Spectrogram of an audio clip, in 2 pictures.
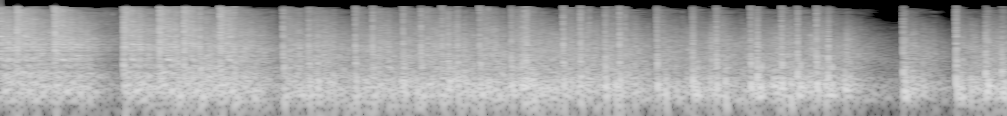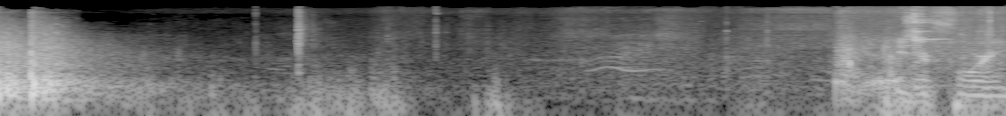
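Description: Volley of flash-bang rounds fired from a non-lethal launcher at a trade show range: a rapid crackling barrage of sharp bangs that stops abruptly, followed by quieter scattered pops and people talking nearby.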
